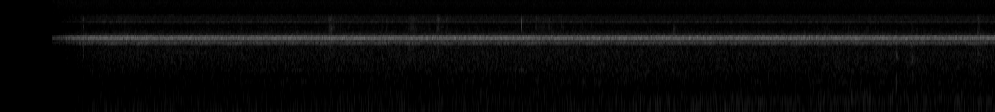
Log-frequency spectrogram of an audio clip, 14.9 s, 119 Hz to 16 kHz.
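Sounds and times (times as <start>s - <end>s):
crickets chirping: 0.8s - 14.9s
faint ticks: 4.3s - 8.6s, 9.2s - 10.8s, 13.2s - 14.9s.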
